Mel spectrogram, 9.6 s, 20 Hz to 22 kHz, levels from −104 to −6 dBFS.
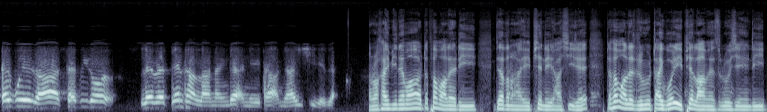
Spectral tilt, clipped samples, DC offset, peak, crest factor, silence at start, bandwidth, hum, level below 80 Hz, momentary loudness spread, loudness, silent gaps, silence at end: -8 dB/octave; under 0.1%; under 0.1%; -8 dBFS; 18 dB; 0 s; 11 kHz; none; -54 dBFS; 11 LU; -26 LUFS; none; 0 s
